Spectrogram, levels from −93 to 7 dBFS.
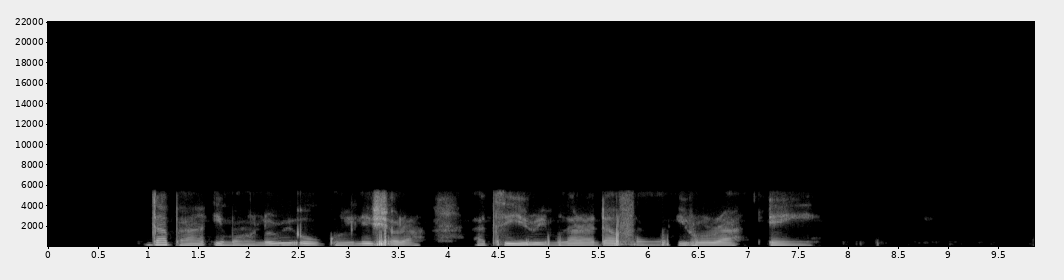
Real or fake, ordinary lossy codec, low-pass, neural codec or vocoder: real; none; 5.4 kHz; none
